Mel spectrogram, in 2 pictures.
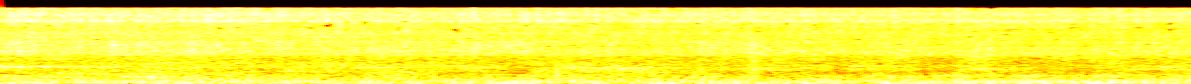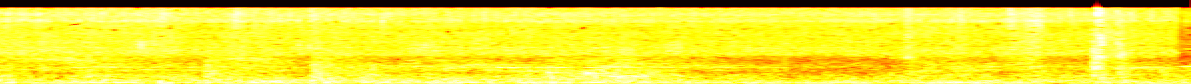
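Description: Diced potatoes frying in a kadai on low heat, a steady soft sizzle, with a few light clicks near the end.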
